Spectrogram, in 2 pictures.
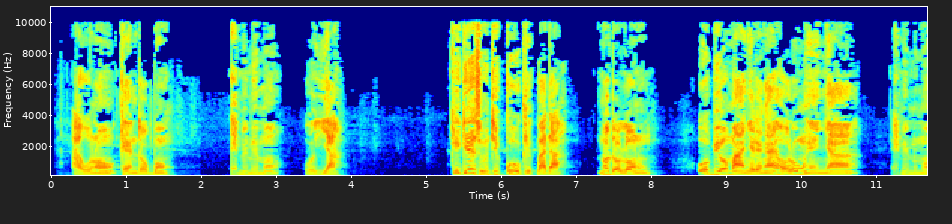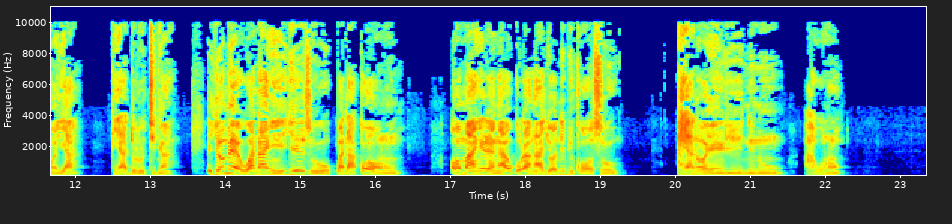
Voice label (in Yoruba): good news yoruba, bible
